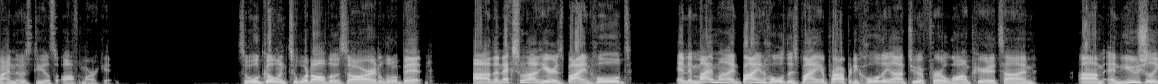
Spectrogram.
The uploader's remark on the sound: This was a live class recorded. Akron, Ohio.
